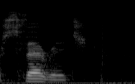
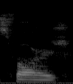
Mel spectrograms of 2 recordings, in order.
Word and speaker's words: Spherage: Yes, Godus or Spherage. Spherage. Spherage. Spherage. Not Sfarge or whatever. Some people pronounce it that. It's terrible. Spherage.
